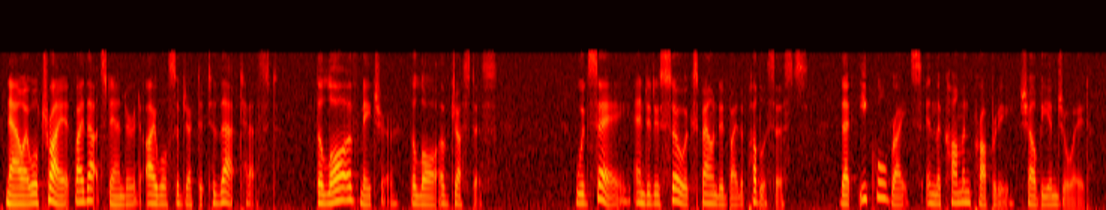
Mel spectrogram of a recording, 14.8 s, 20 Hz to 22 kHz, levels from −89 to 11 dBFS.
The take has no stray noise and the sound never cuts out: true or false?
true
